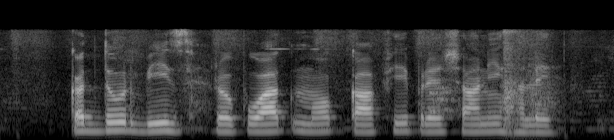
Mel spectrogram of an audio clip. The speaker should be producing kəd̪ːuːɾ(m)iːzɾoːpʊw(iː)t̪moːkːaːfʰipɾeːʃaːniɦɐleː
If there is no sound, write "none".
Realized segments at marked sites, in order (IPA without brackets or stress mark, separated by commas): b, aː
